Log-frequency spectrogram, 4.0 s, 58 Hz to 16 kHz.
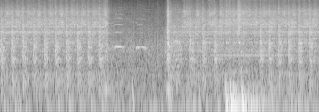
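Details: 2.4-liter turbocharged PT Cruiser with nearly empty tank: starter churns in quick even bursts, pauses, cranks again without catching; no start, suspected fuel starvation, owner plans to prime the fuel system.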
